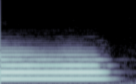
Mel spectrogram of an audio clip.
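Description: Single held low E flat on a band wind instrument, a clear steady tone that sustains about a second and then fades out, with no other sound.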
